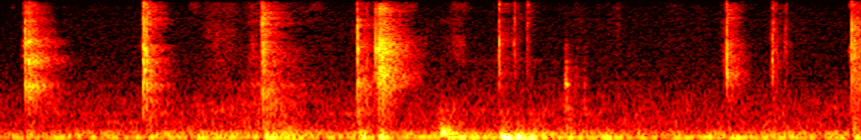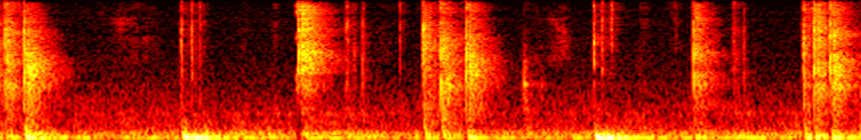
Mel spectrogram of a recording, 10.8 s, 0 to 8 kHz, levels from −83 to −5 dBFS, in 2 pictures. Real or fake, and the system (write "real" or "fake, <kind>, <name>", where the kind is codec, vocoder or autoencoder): real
